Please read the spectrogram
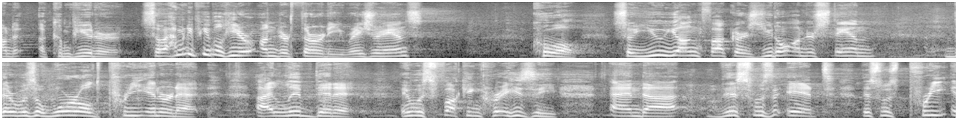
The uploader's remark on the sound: Keynote at Hall Of Flowers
